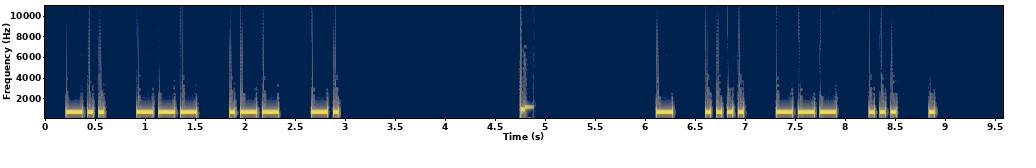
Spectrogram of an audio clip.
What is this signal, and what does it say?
Morse code, heard as a keyed tone, about 22 wpm, spaced as for 16 wpm, 690 Hz. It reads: DOWN THOSE
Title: 2x Character Spacing - Top 300 Words - 22wpm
